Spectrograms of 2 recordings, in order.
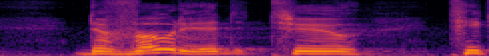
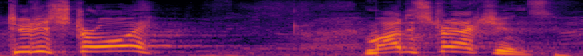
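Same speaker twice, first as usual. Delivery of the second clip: higher, leading the crowd in a chant; call and response; 6 semitones higher than usual. Shown as a demonstration. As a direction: lead the congregation line by line. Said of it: "say this with me".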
